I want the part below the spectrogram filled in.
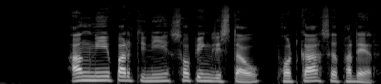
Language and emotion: Bodo, neutral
